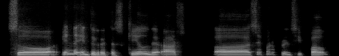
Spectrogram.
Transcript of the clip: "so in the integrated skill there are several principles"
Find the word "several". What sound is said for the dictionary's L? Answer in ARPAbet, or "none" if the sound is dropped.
N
